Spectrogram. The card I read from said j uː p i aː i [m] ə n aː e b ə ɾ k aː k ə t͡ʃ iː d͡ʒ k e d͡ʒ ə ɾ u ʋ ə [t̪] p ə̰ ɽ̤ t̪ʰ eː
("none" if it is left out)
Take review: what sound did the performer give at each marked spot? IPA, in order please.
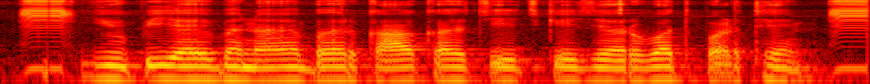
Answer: b, t̪

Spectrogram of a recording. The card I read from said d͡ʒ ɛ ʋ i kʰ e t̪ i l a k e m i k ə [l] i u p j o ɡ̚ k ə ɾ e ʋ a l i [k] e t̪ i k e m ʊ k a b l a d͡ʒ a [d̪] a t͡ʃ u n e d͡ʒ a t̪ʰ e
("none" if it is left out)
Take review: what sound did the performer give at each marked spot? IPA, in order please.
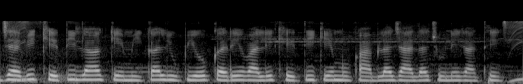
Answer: l, kʰ, d̪

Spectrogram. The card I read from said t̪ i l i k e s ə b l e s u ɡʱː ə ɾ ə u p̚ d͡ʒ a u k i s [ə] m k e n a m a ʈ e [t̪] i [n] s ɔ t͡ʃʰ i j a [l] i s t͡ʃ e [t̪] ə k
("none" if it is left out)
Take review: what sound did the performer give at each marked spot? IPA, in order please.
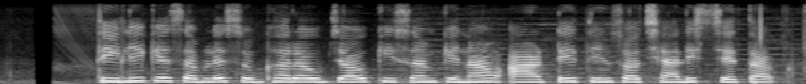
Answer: ə, t̪, n, l, t̪

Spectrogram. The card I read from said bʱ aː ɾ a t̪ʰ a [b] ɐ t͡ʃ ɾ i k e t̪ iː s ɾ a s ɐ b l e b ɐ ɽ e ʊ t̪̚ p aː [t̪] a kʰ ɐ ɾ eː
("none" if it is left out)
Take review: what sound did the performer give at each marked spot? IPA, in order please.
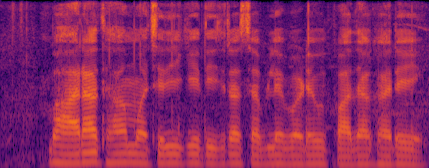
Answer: m, d̪

